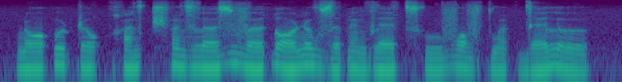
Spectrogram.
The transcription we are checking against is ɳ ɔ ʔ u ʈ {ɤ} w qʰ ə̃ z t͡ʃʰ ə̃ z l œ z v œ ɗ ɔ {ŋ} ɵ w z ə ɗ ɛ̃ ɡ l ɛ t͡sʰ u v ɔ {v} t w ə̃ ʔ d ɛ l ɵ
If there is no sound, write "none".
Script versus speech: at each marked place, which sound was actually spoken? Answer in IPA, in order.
ɵ, ɳ, v

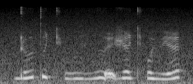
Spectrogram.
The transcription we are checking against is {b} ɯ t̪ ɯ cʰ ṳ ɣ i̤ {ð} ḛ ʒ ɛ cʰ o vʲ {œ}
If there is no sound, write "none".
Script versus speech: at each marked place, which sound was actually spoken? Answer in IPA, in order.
ɖ, ð, ɛ

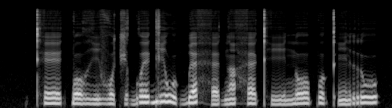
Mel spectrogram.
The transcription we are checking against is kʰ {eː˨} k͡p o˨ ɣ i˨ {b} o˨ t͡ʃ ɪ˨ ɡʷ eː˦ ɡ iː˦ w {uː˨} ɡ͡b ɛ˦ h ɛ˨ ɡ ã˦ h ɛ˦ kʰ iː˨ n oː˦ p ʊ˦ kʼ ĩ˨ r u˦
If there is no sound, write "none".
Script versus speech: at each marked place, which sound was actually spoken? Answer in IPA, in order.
eː˨, v, u˨

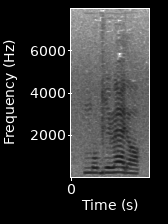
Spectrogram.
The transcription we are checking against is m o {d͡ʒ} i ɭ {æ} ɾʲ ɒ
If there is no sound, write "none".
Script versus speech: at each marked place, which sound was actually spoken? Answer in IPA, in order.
ɡ, æ

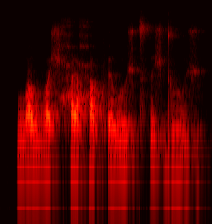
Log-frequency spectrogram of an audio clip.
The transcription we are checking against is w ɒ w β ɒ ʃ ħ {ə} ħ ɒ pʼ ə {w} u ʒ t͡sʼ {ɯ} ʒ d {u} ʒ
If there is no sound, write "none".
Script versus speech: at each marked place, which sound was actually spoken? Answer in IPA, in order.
ə, w, ɯ, u

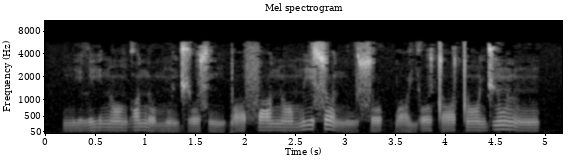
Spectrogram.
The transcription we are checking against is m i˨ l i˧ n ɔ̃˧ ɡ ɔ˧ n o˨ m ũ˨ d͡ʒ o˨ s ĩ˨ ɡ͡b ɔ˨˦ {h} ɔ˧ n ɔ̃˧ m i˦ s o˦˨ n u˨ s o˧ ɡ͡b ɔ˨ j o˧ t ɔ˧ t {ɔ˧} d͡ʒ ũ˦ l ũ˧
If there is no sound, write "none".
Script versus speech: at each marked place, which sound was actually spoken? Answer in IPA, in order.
f, ɔ̃˧

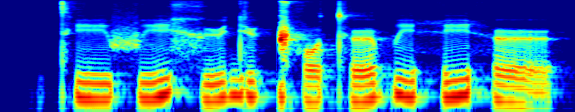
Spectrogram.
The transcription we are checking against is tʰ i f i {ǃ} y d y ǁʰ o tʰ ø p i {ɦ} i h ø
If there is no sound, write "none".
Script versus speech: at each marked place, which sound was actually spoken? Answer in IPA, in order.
x, h

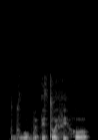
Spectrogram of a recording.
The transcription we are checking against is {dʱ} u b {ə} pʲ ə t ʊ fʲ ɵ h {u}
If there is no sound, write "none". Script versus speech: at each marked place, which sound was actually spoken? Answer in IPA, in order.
dʱ, ə, ʊ

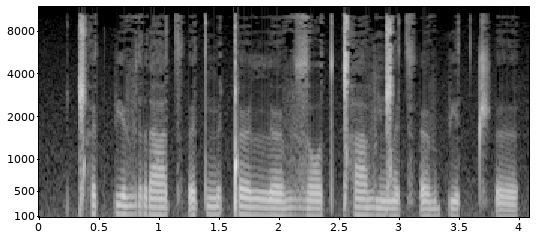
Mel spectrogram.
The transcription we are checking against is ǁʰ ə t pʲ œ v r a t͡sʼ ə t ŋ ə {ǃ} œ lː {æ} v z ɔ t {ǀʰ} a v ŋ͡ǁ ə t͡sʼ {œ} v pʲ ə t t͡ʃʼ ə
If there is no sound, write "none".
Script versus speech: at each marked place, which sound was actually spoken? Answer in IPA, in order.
ǃ, œ, ǀʰ, œ

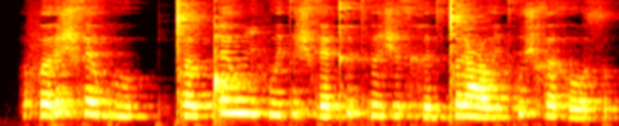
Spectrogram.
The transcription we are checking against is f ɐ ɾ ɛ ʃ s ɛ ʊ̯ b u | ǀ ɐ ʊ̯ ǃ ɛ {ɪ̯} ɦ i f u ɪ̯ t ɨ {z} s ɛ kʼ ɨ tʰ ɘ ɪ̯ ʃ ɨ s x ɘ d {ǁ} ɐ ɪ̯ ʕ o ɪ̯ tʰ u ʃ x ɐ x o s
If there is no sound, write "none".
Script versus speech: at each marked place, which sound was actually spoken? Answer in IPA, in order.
ʊ̯, ʃ, ǀ

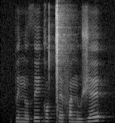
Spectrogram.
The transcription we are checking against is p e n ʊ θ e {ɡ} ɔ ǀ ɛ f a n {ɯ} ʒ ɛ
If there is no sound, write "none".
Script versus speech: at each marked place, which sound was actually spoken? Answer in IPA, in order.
ɡ, u

